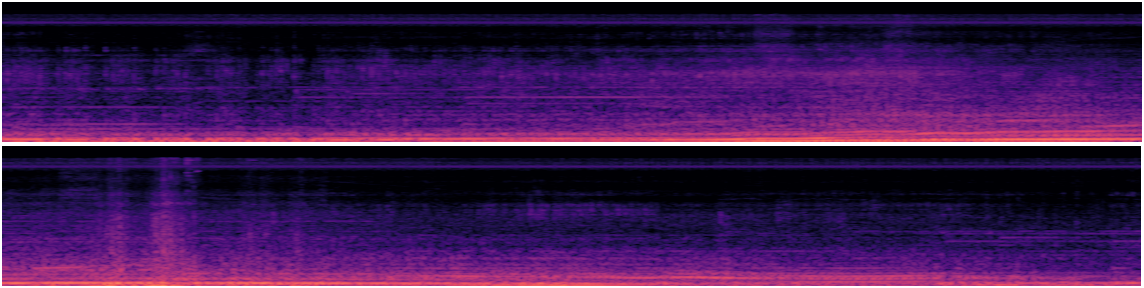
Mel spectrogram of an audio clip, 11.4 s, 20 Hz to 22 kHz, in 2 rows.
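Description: Suzuki Cappuccino's 657 cc turbocharged three-cylinder engine, heard from inside the car, running at a low drone, then rising in pitch as the car accelerates about four seconds in and easing off again later on. A single sharp knock sounds around the middle.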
